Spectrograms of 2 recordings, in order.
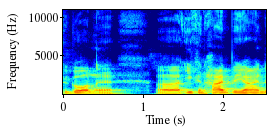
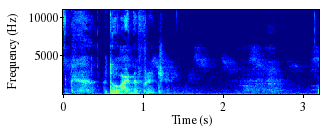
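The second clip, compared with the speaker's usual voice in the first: cheeky whisper; whispered aside; 26 dB quieter, faster than usual. Real, not acted. Podcaster sharing a naughty opinion with listeners, whispered. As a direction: whisper it as though it's not allowed. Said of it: "Am I allowed to say that?".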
